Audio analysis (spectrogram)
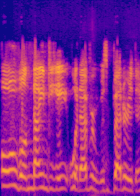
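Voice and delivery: mocking, chatty, annoying put-on voice. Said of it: "fuck that shit".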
